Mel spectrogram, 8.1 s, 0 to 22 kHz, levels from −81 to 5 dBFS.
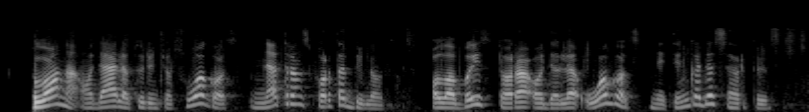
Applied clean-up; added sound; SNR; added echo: neural separator model SepFormer DNS4.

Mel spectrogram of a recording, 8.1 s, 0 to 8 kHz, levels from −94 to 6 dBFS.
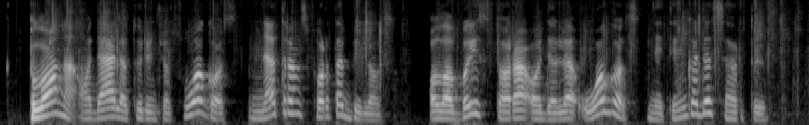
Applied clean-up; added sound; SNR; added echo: neural mask model RNNoise.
